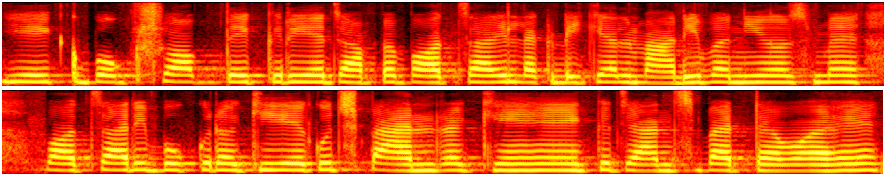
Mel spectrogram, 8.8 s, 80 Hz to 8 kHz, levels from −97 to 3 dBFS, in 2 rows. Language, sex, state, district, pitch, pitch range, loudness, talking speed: Hindi, female, Chhattisgarh, Bilaspur, 225 Hz, 220-230 Hz, -17 LUFS, 205 wpm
